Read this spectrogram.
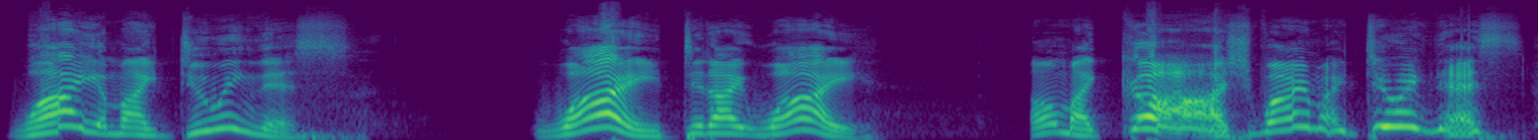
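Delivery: loud, high-pitched cry of regret; panicked wail. Real, not acted. Host staring at the tarantula he must eat, panicked wail. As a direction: wail it in mounting dread.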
